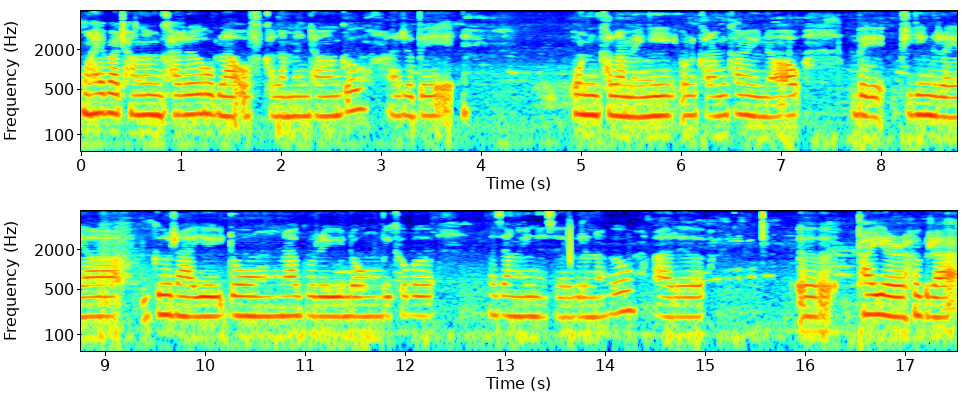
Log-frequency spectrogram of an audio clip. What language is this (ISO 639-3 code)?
brx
